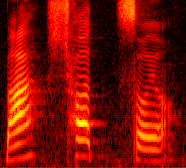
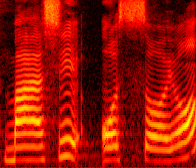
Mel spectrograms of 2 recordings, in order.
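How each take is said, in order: First: 마셨어요 as "ma-shot-so-yo", shi and o fused; contracted to one syllable. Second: 마시 osoyo slowly, "shi" and "o" separate; uncontracted form. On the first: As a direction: merge the middle of 마셨어요 into "shot". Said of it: "se hace una sola". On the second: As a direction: draw out 마시, then a distinct osoyo. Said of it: "sino que se reduce en una sola sílaba". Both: Shown as a demonstration.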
